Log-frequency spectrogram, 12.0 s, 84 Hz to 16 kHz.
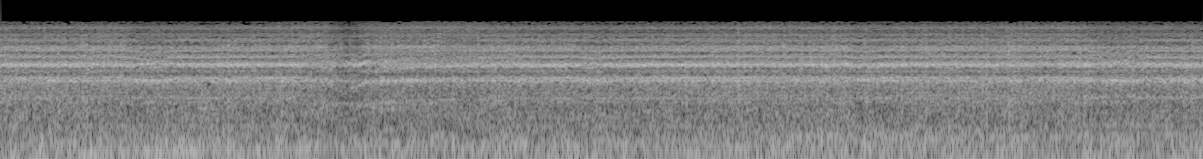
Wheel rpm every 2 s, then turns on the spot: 160, 150, 150, 160, 160, 160.
none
